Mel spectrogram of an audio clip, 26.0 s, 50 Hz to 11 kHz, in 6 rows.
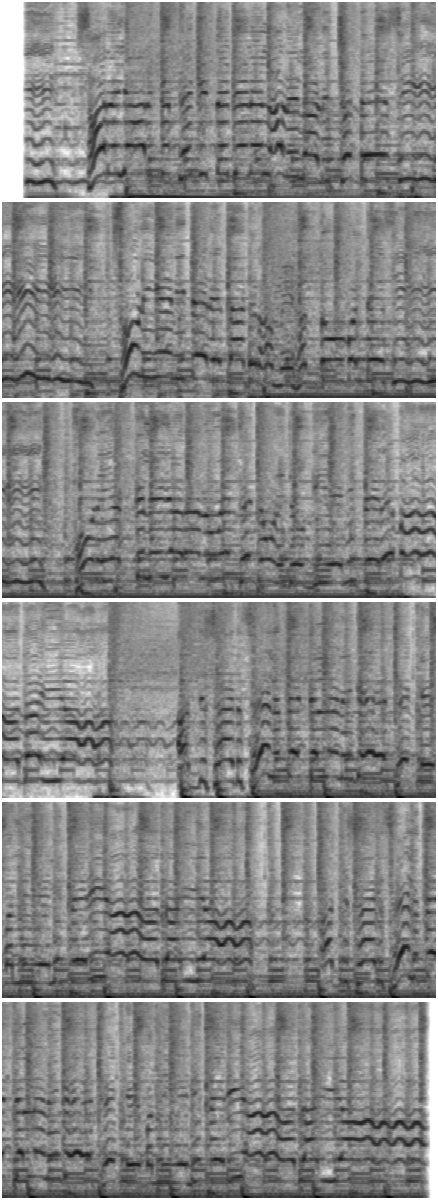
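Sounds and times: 
Punjabi song: 0.2s - 25.9s.

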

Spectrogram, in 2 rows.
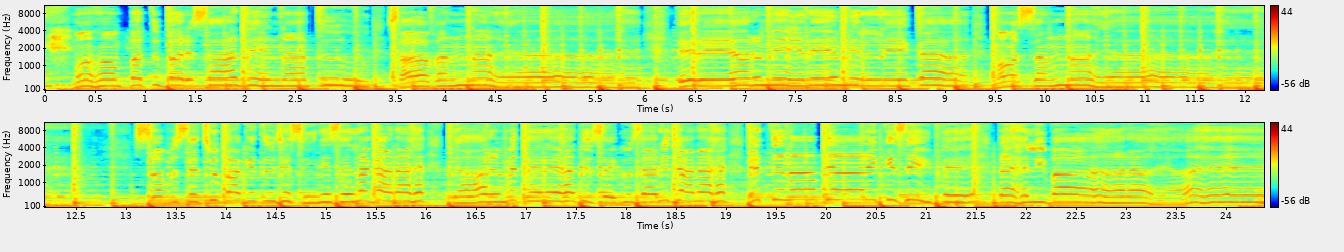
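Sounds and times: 
new romantic Hindi song ringtone: 0.0s - 24.3s.

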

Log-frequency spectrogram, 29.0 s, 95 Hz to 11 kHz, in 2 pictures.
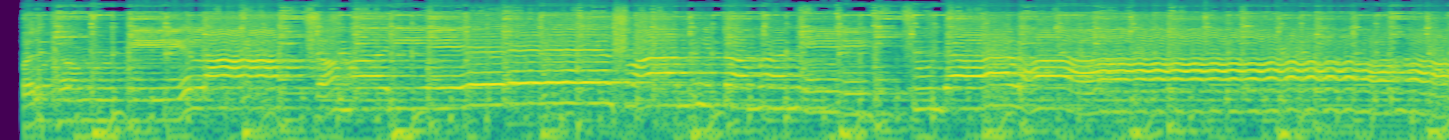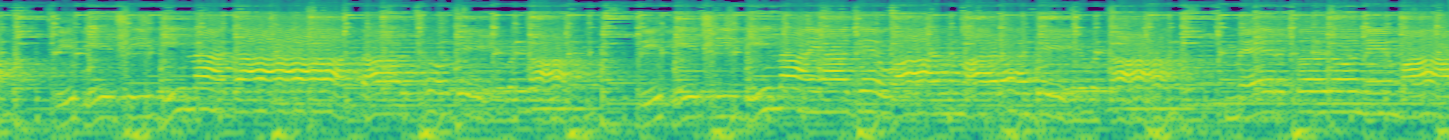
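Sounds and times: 
Gujarati bhajan ringtone: 0.2s - 28.9s.

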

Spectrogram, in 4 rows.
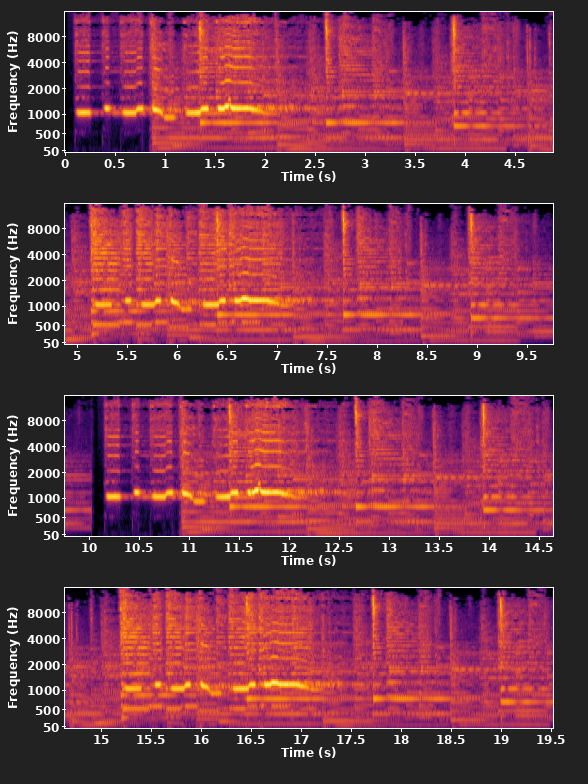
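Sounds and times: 
romantic instrumental flute ringtone: 0.1s - 19.5s.

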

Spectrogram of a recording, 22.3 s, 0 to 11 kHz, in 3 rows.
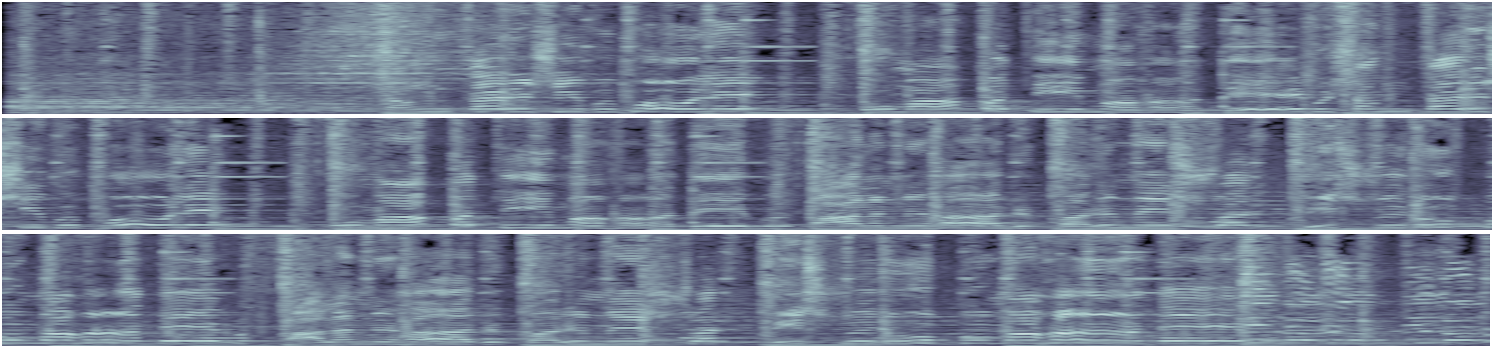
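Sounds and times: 
devotional ringtone music: 0.0s - 22.3s.

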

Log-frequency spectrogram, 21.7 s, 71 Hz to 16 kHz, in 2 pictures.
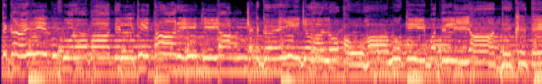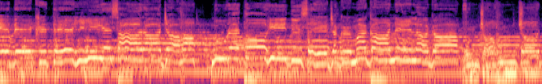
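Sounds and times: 
devotional chant ringtone: 0.1s - 21.6s.

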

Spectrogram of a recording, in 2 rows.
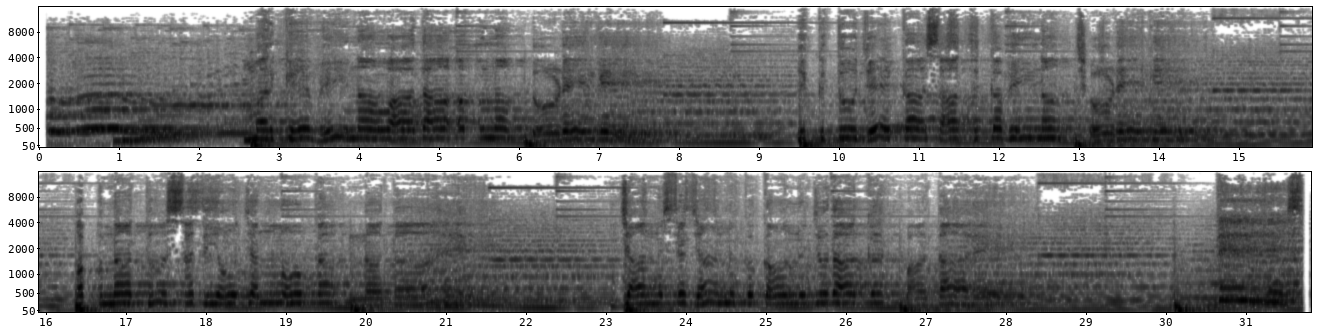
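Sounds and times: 
old Hindi sad song ringtone: 0.5s - 12.8s, 13.4s - 31.7s.

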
